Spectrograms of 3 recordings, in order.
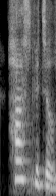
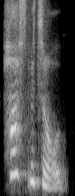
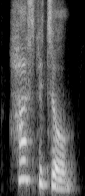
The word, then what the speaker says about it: hospital: It's hospital, hospital. It is high. This is height. This is hello. You pronounce the H. The H is not silent in these words.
